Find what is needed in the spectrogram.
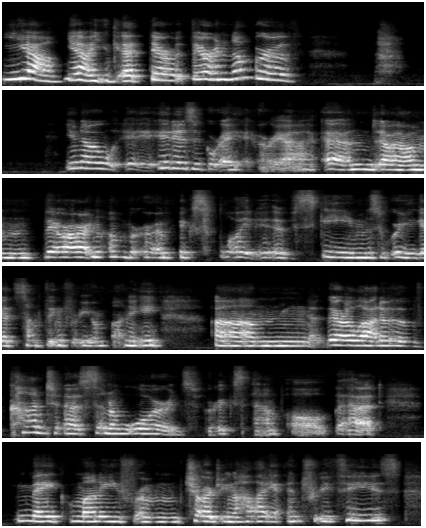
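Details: Woman with spasmodic dysphonia, self-reported; severity varies from day to day and she says this recording is on a not particularly good day; real, not acted; spasmodic dysphonia.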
